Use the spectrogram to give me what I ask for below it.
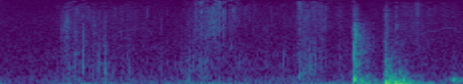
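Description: Footsteps walking, a few soft, irregular steps followed by two heavier, louder thuds near the end, with no talking.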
